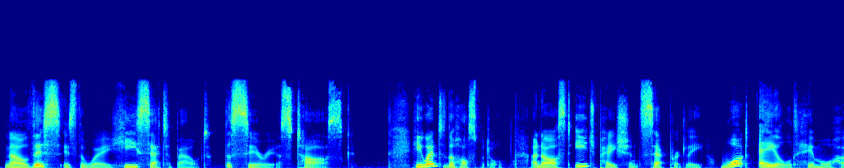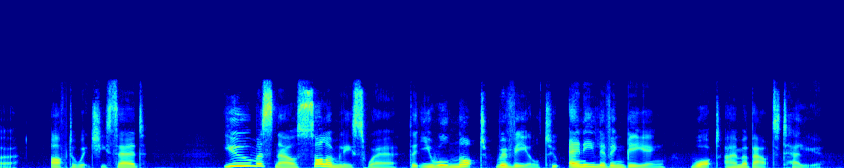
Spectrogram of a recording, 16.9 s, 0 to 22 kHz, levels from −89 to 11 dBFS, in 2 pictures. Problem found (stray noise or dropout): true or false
false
